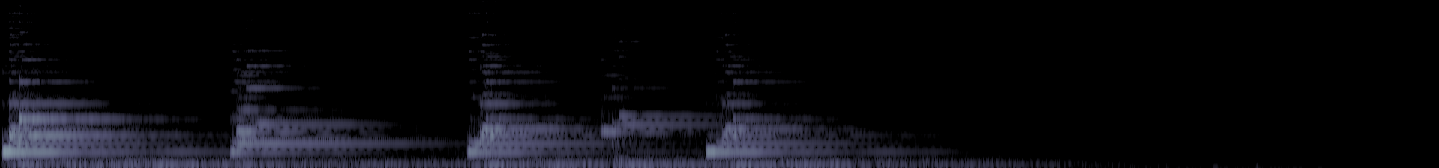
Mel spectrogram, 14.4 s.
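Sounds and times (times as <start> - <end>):
harp: 0.0 - 8.8.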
